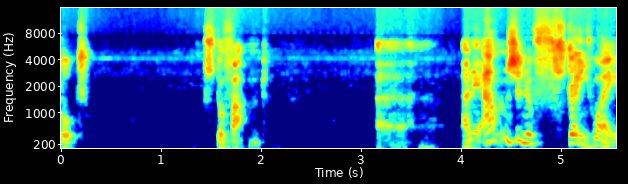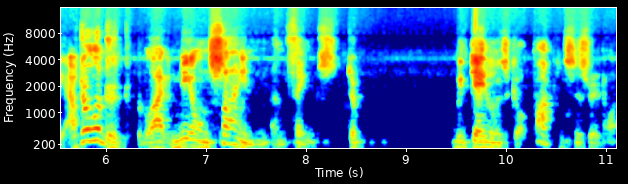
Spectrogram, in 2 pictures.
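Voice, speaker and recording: A man speaks at a fairly slow pace and a fairly high pitch, with long, frequent pauses and vocal fry. His pitch swings very widely and his loudness shifts in big swings. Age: 70s. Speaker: wargaming channel host. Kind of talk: casual chat. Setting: home hobby room, live stream. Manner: halting.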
